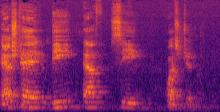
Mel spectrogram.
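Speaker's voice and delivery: very slow, careful, deliberate spelling-out. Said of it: "The word question, not the question mark".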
